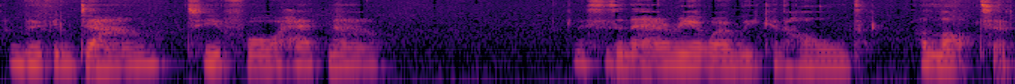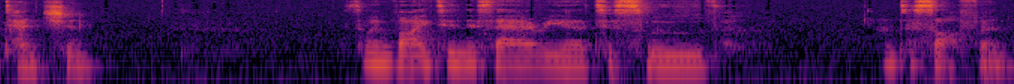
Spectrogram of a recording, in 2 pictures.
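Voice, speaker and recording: A woman leading a guided meditation in a gentle, calm, soft and breathy voice, with long pauses, often trailing into a whisper. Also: medium pitch, slight background noise, poor audio. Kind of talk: guided meditation, soothing instruction.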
